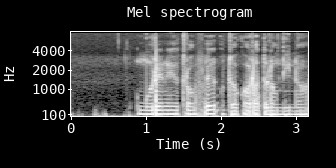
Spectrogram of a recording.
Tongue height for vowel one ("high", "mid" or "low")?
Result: high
